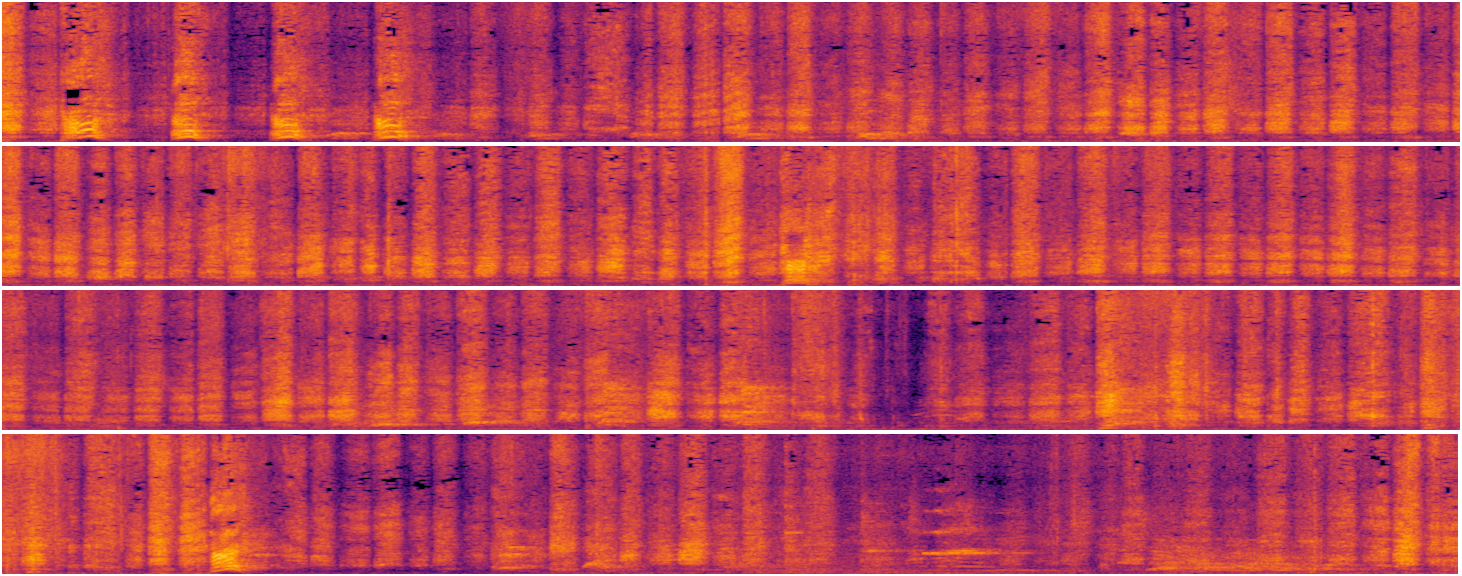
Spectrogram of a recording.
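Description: Rottweiler panting hard and fast, with a few loud barks near the start.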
